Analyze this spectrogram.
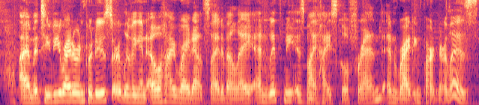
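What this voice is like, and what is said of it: Sick, unwell-sounding voice. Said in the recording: “I am currently not feeling great, as you can hear in my voice. ... when we sound the way you sound right now.”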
